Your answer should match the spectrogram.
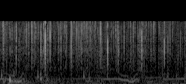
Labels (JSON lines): {"label": "biophony, cascading saw", "recorder": "SoundTrap 600 or HydroMoth"}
